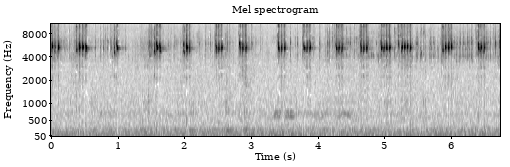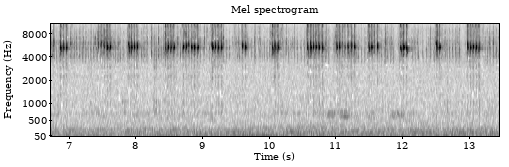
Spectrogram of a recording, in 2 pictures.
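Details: Crickets give a quick run of bright, high-pitched chirps, about three a second and sometimes overlapping, keeping an even, insistent beat over a quiet background.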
